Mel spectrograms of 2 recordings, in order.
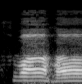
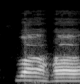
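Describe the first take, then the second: No difference in how they are said.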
